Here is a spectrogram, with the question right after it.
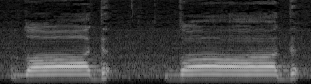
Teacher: ضاد کا مخرج ہے زبان کی کروٹ کو اوپر کے داڑوں کو لگانے سے ضاد ادا ہوتا ہے. آپ جو ہے آپ کے منہ کے حصے کے لیفٹ سائڈ یا رائٹ سائڈ آپ کی مرضی کے حساب سے ضاد جو ہے ادا کر سکتے ہیں.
